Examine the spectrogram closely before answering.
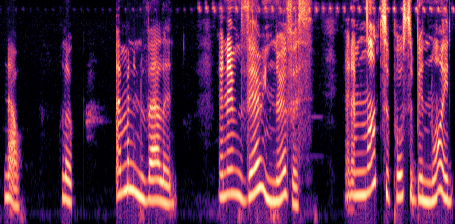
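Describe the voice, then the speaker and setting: A woman's voice: high-pitched, animated, a little slow, darkish tone, no echo, clean studio sound. A woman playing a nervous, irritable bedridden woman in a radio play, querulous, demanding and melodramatic. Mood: irritated, indignant.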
